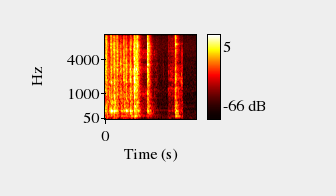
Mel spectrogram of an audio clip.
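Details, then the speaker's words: Panasonic RX-ED77 "Cobra" boombox auto-reverse cassette deck: quick mechanical clicks and clunks as it tries play, reverses, then stops; counter barely moves, spools not driven due to failed belts. "there's no movement at all watch the counter there as I press play it starts to go forwards you can't count cuz the belts are not spinning the spools tries to reverse cuz it's an auto reverse deck"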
